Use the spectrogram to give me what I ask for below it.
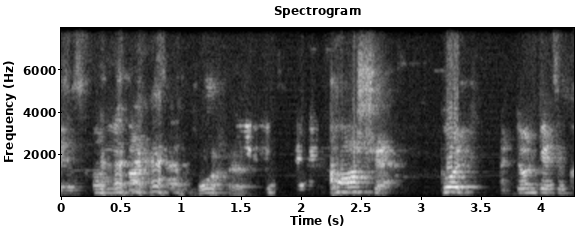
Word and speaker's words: Porsche: I hear the name Porsche. I will say this only once. Porsche.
